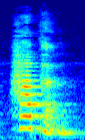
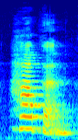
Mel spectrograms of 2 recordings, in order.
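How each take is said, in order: The two takes are said the same way.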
